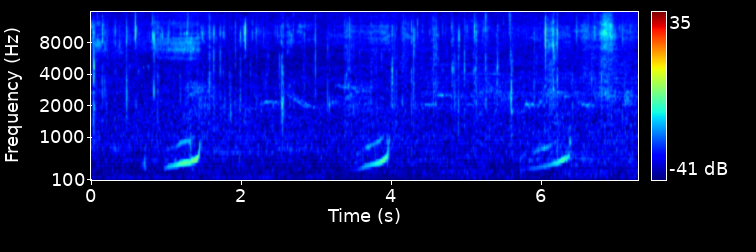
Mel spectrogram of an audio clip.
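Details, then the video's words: Begging for food, abandoned cats in a city park repeat a short rising meow three times, roughly every two and a half seconds, against quiet outdoor noise. "ABANDONED CATS IN OUR CITY PARK BEGGING FOR FOOD"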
